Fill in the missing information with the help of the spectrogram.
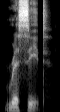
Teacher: Receipt has 2 syllables. We stress the second one. The P is silent.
